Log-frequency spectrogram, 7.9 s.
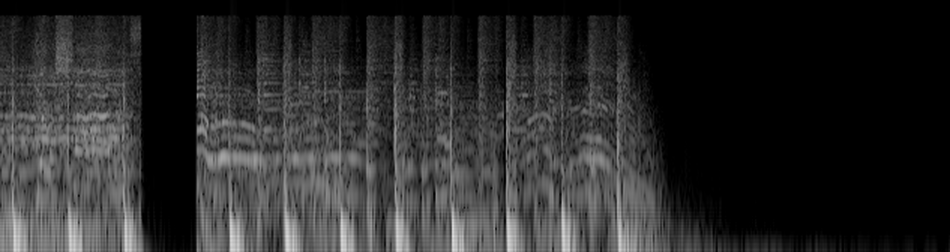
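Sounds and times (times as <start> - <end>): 
disco music: 0.0 - 5.5.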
